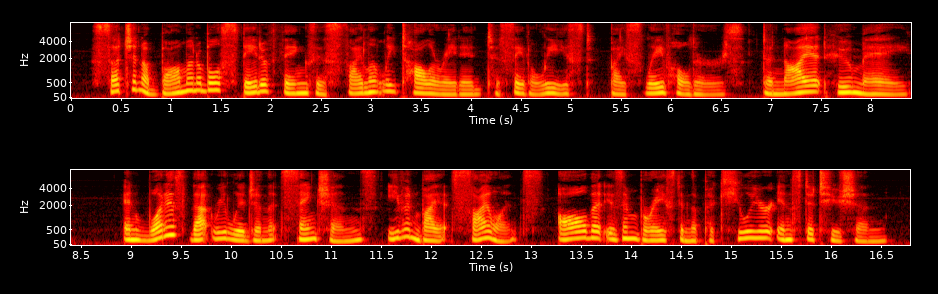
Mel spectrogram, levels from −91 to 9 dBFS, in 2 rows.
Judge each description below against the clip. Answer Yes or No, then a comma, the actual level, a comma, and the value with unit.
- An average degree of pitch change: No, wide, 5.8 semitones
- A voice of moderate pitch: Yes, medium, 165 Hz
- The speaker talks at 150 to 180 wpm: No, slow, 135 wpm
